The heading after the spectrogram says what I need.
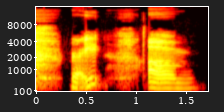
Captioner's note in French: rires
